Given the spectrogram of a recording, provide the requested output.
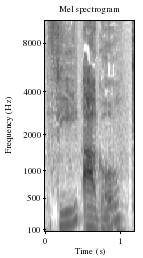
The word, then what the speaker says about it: Thiago: My name is Thiago, and it's pronounced Thiago, T-H-I-A-G-O, and I'm a singer, songwriter, and performer from Toronto.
